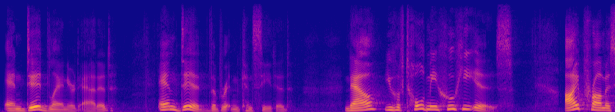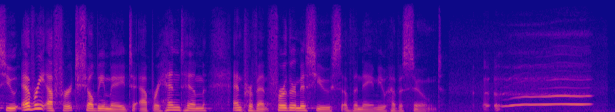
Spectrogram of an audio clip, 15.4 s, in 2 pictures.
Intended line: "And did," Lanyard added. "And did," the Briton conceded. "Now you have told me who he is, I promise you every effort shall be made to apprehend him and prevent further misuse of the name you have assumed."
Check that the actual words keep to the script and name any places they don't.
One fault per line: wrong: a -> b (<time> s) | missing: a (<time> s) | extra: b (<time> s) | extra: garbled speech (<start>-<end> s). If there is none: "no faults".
no faults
